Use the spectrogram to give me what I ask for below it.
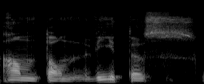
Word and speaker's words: Anton Vitus: Och precis som du sa innan, även han Anton Vitus, uttalar man det så? – Ja.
